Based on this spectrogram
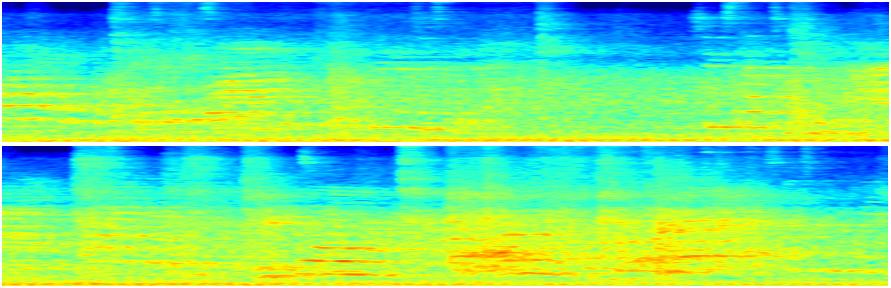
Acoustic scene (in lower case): restaurant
